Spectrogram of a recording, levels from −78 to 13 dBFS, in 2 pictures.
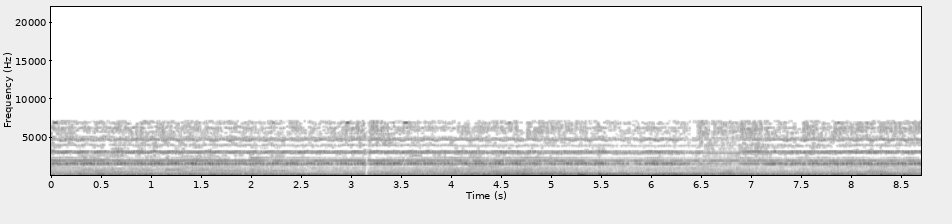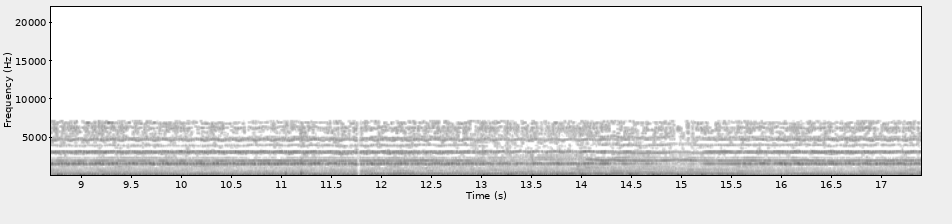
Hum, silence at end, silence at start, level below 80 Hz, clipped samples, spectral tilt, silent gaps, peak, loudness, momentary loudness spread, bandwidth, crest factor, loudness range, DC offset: none; 0 s; 0 s; -42 dBFS; under 0.1%; -3 dB/octave; none; -16 dBFS; -32 LUFS; 3 LU; 7.4 kHz; 16 dB; 2 LU; under 0.1%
